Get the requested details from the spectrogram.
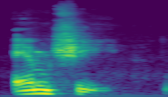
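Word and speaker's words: Emchy: And I had to ask my promo friend, I said, "Is it pronounced Emke or Emchi?" And he wrote me back, he's like, "Emchi, like kimchi."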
